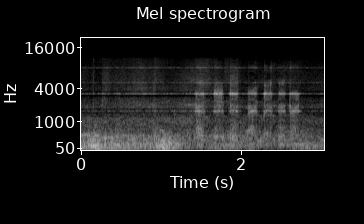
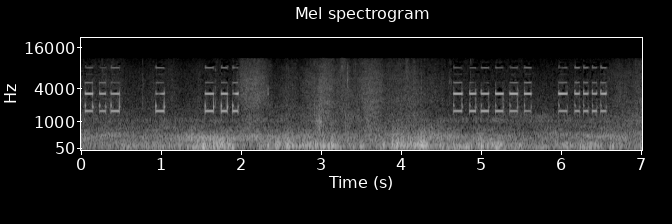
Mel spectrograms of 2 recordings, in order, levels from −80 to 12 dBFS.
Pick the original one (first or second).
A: second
